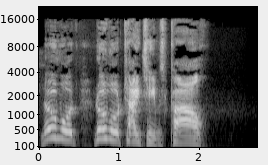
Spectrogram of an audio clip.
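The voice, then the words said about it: Imitates another person's voice. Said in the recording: “Vince McMahon was like ... do that impression again”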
